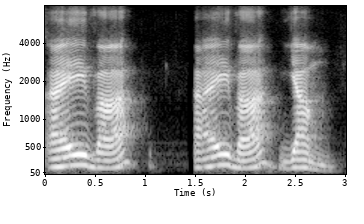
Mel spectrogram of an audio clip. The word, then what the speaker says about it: evyam: Eva, long A. So eva yam. It's M as well. Yeah. M at the end. Yeah, Yeah. but Evyam. two syllables. Eva yam. Eva yam. Not one Yeah. word. Okay. Yeah, one word, but you break it up like that. Eva yam, because it's a long A.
